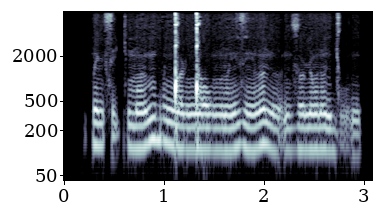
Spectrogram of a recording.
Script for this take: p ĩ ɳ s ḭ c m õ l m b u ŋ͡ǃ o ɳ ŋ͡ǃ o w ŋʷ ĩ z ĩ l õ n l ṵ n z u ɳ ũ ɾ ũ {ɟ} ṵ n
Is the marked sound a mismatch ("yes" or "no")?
no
